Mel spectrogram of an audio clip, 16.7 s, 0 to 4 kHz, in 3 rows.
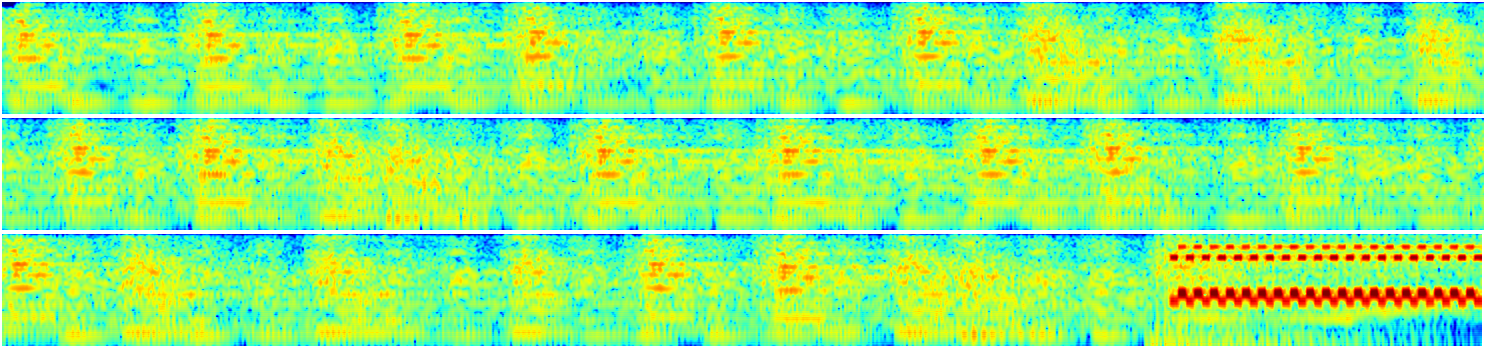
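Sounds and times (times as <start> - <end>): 
telephone ringing with a buzzy electronic trill: 15.4 - 16.6.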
